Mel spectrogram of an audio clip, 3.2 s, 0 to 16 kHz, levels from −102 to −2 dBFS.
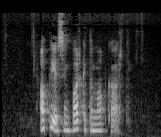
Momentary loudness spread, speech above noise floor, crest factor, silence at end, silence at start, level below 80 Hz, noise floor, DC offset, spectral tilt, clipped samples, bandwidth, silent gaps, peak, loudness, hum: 11 LU; 43 dB; 20 dB; 0.8 s; 0.8 s; -72 dBFS; -71 dBFS; under 0.1%; -4.5 dB/octave; under 0.1%; 11.5 kHz; none; -10 dBFS; -28 LUFS; none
